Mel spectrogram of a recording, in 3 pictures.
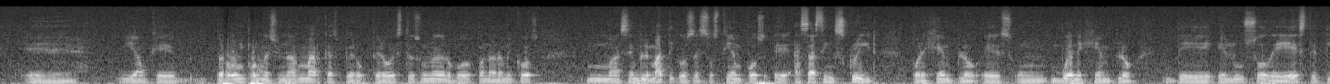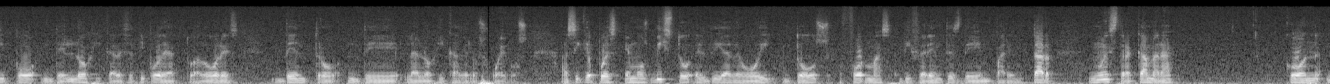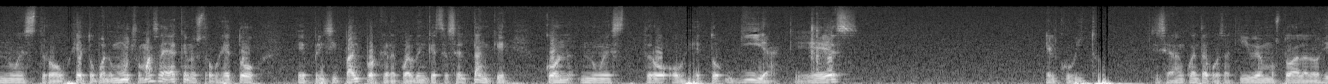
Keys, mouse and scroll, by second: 34.8 z, 35.2 right click, 35.7 right click, 36.2 right click, 38.5-38.9 scroll down 1.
